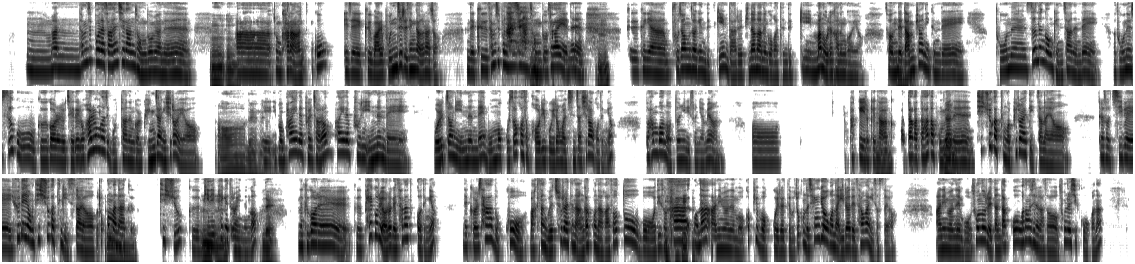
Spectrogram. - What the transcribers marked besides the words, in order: tapping; laughing while speaking: "한 시간"; other background noise; laugh
- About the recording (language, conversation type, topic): Korean, advice, 피드백을 들을 때 제 가치와 의견을 어떻게 구분할 수 있을까요?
